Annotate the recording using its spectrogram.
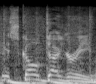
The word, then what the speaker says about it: skullduggery: Skullduggery, right? – Yeah, skullduggery, yeah. I've had a few funny pronunciations, but it's definitely skullduggery.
